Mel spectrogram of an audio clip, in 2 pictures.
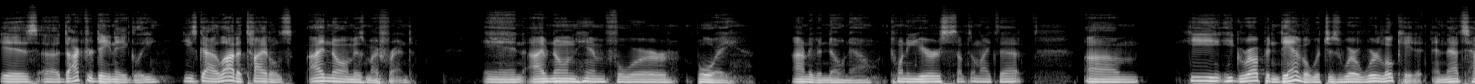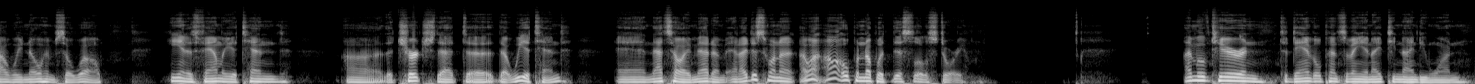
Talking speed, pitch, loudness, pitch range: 195 wpm, 120 Hz, -17 LUFS, 110-135 Hz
